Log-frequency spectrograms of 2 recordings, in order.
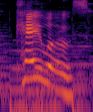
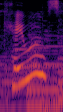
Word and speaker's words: Kalos: the france one called kalos kaylos callos i think it's pronounced callows or whatever caleb i think he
